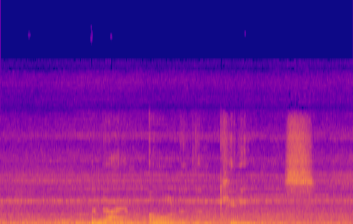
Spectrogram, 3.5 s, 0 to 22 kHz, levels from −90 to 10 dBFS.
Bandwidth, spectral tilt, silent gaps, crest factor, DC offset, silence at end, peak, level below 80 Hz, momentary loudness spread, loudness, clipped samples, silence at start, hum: 15 kHz; -5 dB/octave; none; 16 dB; under 0.1%; 0 s; -6 dBFS; -28 dBFS; 7 LU; -21 LUFS; under 0.1%; 0 s; none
